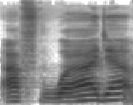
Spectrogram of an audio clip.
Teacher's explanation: افواجا میں واو کے اوپر زبر ہے، آگے الف مدہ ہے، افواجا، واو کو لمبا کریں گے۔ جا کے اوپر 2 زبر ہیں لیکن یہاں پر ہم وقف کر رہے ہیں، تو ہم نے جو 2 زبر کا رول پڑھا تھا وہ ڈیفرنٹ تھا، وہ یہ تھا کہ ہم 2 زبر کو ختم کر کے ایک زبر پڑھتے ہیں الف مدہ کے ساتھ، ٹھیک ہے۔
